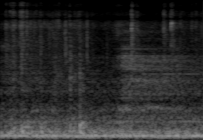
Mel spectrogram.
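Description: Steady low hum from the refrigerated display case's equipment, with faint rustling and handling of electrical cords.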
